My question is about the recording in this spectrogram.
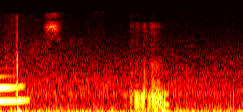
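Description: Faint sounds from a newborn baby: a soft held coo that trails off in the first moment, then one short small whimper about a second and a half in. A single click comes just after the coo.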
